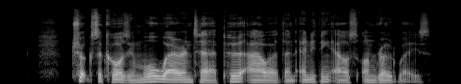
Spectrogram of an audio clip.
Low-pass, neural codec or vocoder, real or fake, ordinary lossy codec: 14.4 kHz; none; real; MP3, 64 kbps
